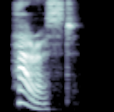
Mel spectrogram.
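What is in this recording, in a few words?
"harassed", British English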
